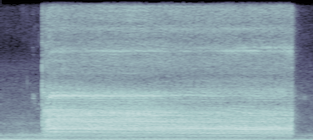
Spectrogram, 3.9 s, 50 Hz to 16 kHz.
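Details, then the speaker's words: Graco 360 true airless paint gun spraying into a bucket, trigger held about three seconds: a loud hissing buzz with rapid banging as the piston draws paint in and blasts it out. This is normal pumping, not air. "If you hear that banging, it's like a piston in there that's drawing the paint in and blasting it out with a piston. So it's not air. So it's a little loud, but some of them old ones are super loud."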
